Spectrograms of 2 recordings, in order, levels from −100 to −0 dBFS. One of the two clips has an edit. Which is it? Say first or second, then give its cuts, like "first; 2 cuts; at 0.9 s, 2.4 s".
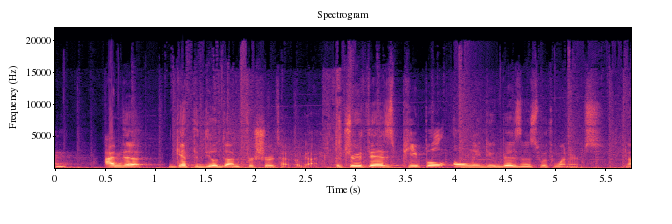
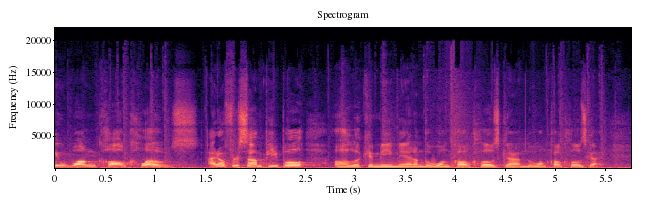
first; 1 cut; at 2.7 s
